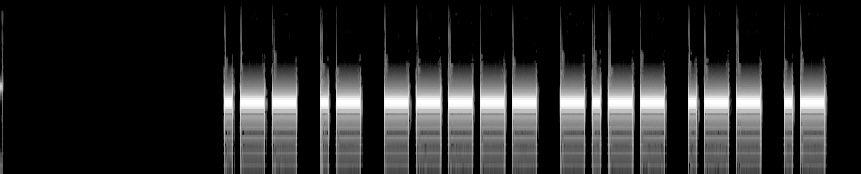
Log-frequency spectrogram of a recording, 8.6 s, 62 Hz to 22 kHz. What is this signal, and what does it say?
Morse code, heard as a keyed tone, about 15 wpm, 700 Hz. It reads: WA0YWA
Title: USA Call Signs - 6 Characters - Repeated 2x - 15wpm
